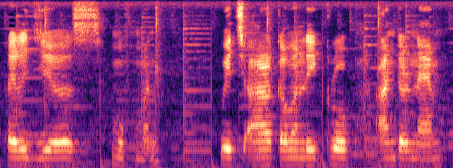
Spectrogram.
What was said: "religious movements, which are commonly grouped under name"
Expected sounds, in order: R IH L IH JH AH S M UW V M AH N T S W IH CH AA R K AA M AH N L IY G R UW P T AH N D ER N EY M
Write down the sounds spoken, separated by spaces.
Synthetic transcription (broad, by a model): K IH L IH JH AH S M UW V M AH N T W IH CH AA R K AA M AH N L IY G R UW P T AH N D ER N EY M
